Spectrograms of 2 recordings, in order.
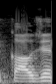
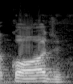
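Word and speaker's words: cause: और जा ऊपर चंद्रबिंदु, ये हो जाएगा कॉज, इसे काउजे नहीं पढ़ना कॉज।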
